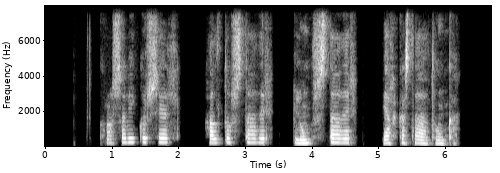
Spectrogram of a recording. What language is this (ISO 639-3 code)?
isl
